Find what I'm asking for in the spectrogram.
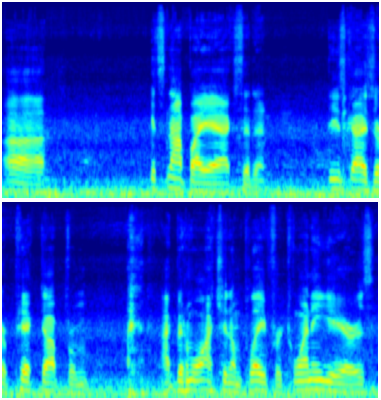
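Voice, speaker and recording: Over noticeable background noise, the speaker goes at a fairly slow pace with long, frequent pauses. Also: man, medium pitch for a man, lively intonation. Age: 70s. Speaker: senior softball player. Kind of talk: interview.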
